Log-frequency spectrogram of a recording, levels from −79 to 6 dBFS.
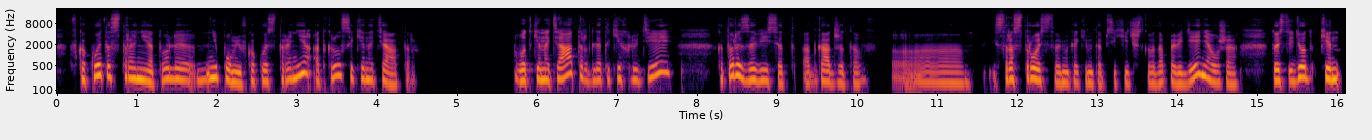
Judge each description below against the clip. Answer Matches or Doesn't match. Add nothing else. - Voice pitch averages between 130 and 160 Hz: Doesn't match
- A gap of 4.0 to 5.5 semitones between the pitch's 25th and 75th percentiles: Matches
